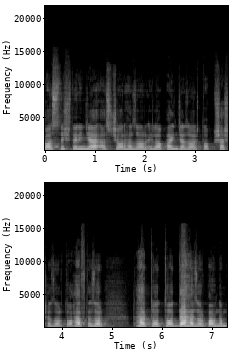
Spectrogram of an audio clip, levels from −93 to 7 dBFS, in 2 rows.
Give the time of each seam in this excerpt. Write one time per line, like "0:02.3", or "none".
none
